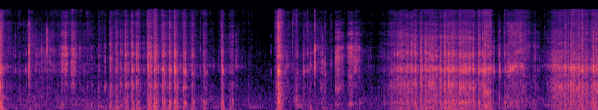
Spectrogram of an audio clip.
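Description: A solid, dry, oval orange Palmolive soap bar held in the hand is scraped with a metal box-cutter blade, shaving off crumbly flakes. Short crisp, crunchy scrapes and tearing-like crackles come in bursts, with a sharp snap near the three-second mark, then settle into longer steady scraping strokes. The sound is bright and dry, with little low end and almost no ring.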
